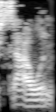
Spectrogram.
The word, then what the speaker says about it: Samhain: Those of you who celebrate Samhain, or Samhain is actually how it's technically pronounced, which is basically a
